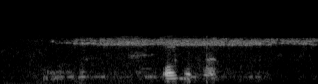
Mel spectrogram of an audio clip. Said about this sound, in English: Somebody's snoring.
